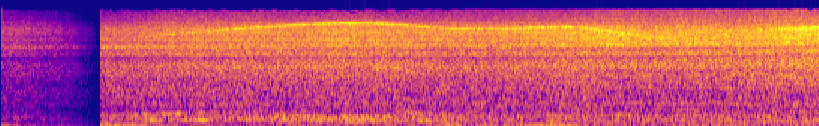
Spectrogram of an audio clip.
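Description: An electric train whines as it rolls slowly into a station.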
